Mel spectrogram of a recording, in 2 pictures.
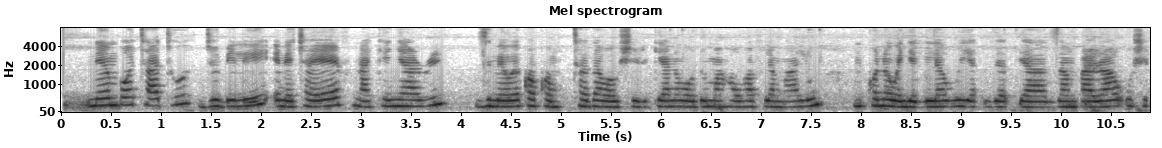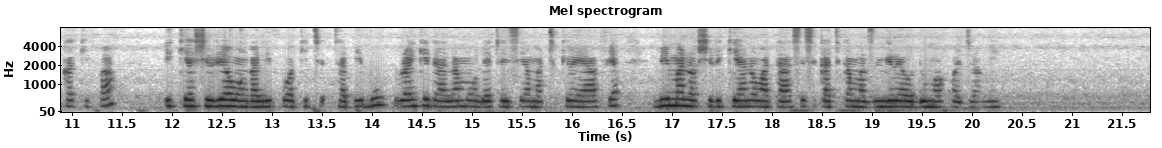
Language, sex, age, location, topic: Swahili, female, 25-35, Nairobi, health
